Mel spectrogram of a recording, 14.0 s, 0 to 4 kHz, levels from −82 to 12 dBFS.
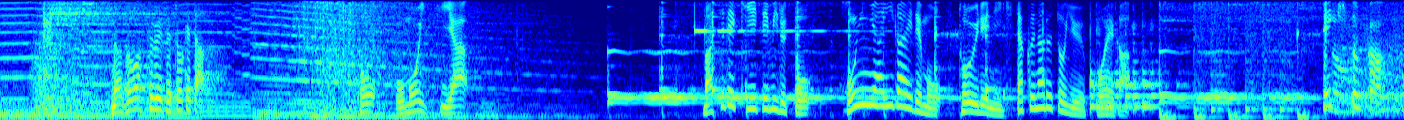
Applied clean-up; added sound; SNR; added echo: none; none; none; none.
